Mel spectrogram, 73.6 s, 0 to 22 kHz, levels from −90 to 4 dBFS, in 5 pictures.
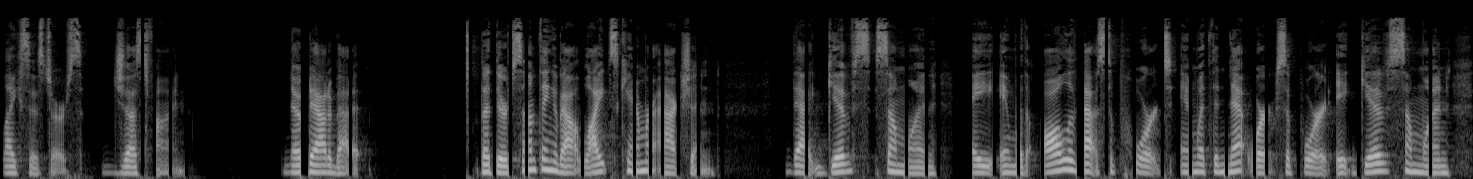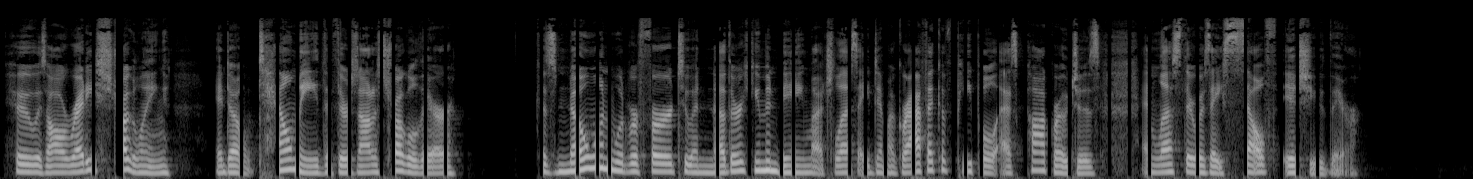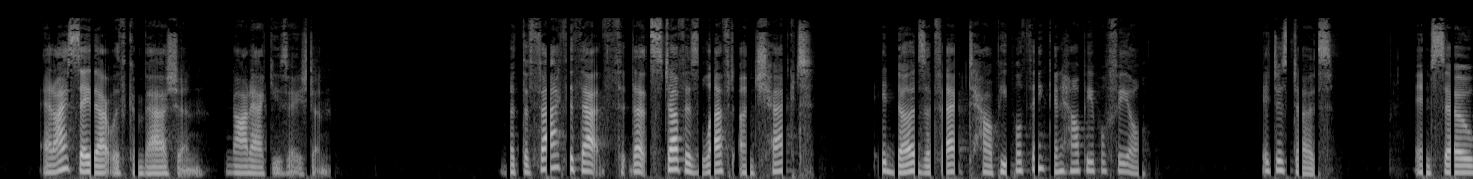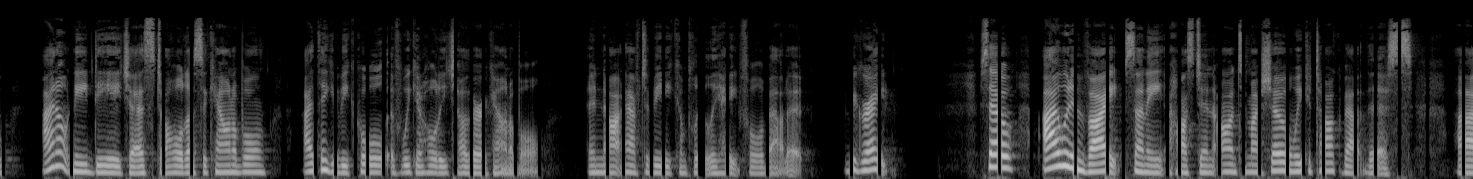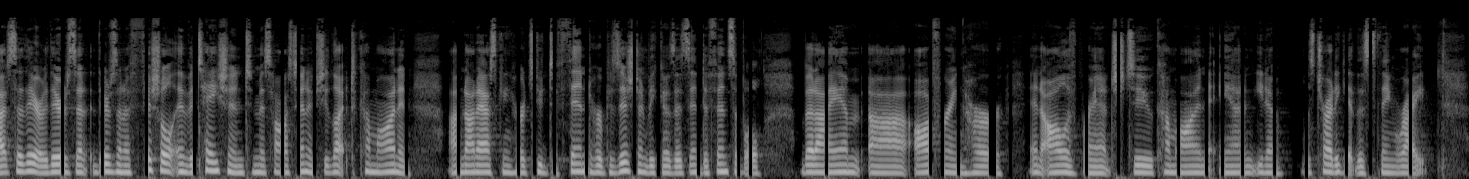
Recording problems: choppy; very; 12% of the speech affected

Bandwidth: 14.5 kHz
